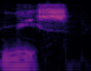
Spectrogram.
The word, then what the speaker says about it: Nice: France, that's pronounced nice. Nice. Like the one you're not supposed to date, Bruce.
